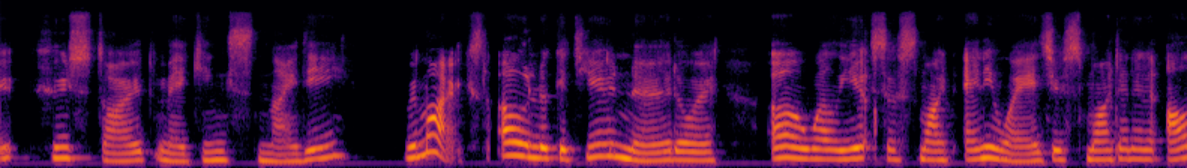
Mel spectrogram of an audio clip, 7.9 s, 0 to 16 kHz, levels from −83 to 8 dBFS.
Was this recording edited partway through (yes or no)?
yes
